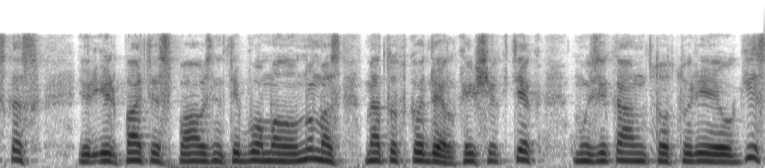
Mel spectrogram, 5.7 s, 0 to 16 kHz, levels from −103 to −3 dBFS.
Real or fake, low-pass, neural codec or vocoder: real; 7.2 kHz; none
